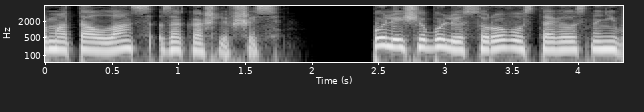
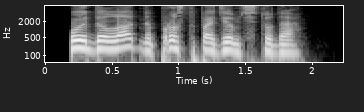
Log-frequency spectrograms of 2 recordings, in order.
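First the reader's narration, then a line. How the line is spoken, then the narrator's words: Angry blurt. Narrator (Russian): сердито выпалил Ланс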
